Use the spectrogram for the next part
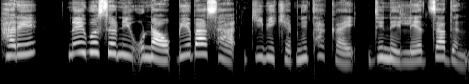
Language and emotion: Bodo, surprised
